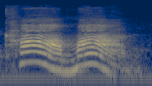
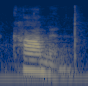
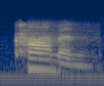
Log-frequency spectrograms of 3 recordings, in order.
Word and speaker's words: common: it's incorrect to say come on come on that would be incorrect the second syllable is definitely weaker it shows very small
